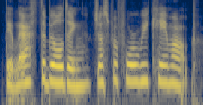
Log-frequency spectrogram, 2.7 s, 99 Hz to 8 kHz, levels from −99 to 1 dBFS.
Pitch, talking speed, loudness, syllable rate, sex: 250 Hz, 200 wpm, -17 LUFS, 4.8 syllables/s, female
